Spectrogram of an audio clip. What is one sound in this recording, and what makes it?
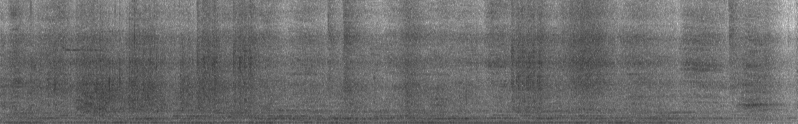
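Water is poured and splashes onto a man's head.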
